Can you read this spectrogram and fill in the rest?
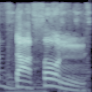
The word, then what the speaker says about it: DAZN: DAZN se pronuncia DAZN.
